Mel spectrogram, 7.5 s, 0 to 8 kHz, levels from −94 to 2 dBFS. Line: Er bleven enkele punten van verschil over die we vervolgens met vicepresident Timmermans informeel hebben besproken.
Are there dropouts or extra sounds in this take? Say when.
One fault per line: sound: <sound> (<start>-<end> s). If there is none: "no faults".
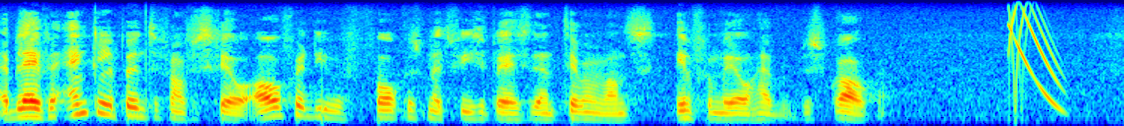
sound: chirp (6.7-7.1 s)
